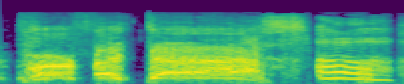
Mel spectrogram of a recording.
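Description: A cartoon man's pained groans and cries from a gunshot wound, in short broken bursts, the last one falling in pitch.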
